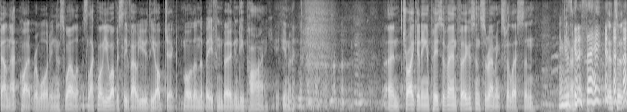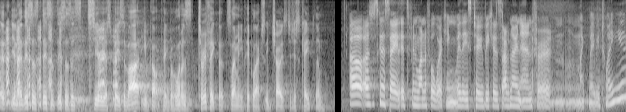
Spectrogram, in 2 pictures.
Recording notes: The audio in this episode was recorded at a live event that was held as part of the Castlemaine fringe arts festival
